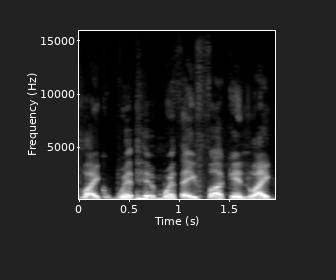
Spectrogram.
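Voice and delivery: ordinary talk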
